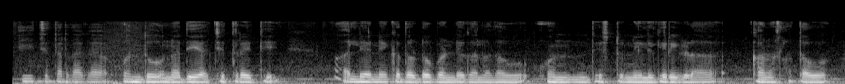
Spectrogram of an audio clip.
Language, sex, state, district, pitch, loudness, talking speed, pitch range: Kannada, male, Karnataka, Bijapur, 110 Hz, -15 LUFS, 105 wpm, 105-120 Hz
